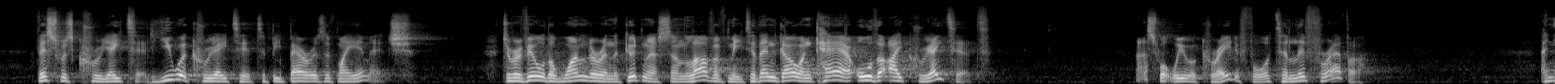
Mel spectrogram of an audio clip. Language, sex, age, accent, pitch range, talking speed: English, male, 30-49, British, 130-165 Hz, 160 wpm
